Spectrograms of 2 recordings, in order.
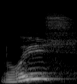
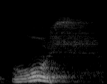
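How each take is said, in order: First: "Russe" with a tight French U; higher "Russe", fronted U then S; U sound, not OU. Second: "rousse" with a rounded back OU; "rousse", OU vowel then S; OU sound, not U. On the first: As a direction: say "Russe" clearly distinct from rousse. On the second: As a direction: say "rousse" clearly distinct from russe. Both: Shown as a demonstration. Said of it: "ne pas confondre avec russe".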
